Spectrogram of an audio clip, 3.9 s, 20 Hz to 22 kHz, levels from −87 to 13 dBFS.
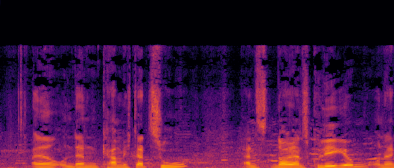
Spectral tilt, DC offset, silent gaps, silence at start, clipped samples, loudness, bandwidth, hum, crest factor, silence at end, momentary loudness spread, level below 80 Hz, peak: -5 dB/octave; under 0.1%; none; 0 s; under 0.1%; -15 LUFS; 16.5 kHz; none; 16 dB; 0 s; 11 LU; -44 dBFS; 0 dBFS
